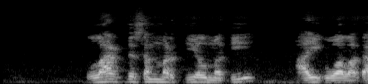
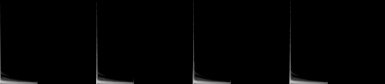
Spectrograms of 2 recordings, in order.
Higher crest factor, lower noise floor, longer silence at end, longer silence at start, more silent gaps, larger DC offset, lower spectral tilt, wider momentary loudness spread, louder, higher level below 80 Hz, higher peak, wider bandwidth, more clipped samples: about the same, 16 dB vs 18 dB; second, -62 dBFS vs under -90 dBFS; second, 0 s vs 0.6 s; first, 0.85 s vs 0 s; second, none vs 0.38-0.96 s, 1.34-1.93 s, 2.31-2.90 s; neither; second, -6.5 dB/octave vs -9 dB/octave; second, 9 LU vs 17 LU; first, -22 LUFS vs -30 LUFS; second, -60 dBFS vs -36 dBFS; first, -6 dBFS vs -12 dBFS; first, 12.5 kHz vs 7.2 kHz; neither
